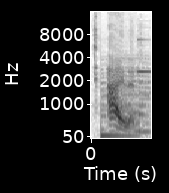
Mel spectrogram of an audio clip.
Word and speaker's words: island: rồi nó là variety từ này Island đừng đọc là Iceland nhá Island còn từ này thì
